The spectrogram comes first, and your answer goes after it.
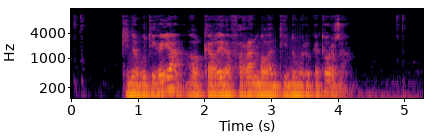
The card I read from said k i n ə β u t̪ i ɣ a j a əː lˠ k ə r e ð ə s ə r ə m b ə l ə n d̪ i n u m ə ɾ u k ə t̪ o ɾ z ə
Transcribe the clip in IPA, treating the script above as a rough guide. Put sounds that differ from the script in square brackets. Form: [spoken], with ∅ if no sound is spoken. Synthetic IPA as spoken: k i n ə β u t̪ i ɣ [ə] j a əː lˠ k ə r e ð ə [f] ə r [a] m b ə l ə n [t̪] i n u m ə ɾ u k ə t̪ o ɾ z ə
